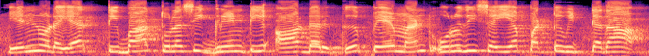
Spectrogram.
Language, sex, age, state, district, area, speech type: Tamil, male, 18-30, Tamil Nadu, Tiruchirappalli, urban, read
